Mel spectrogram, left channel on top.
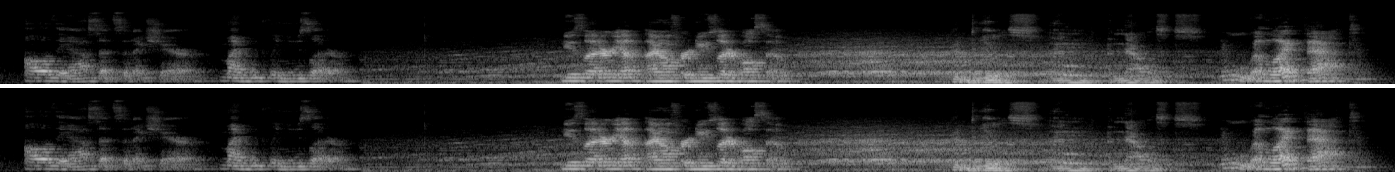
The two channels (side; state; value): both; identical; correlation 1.00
